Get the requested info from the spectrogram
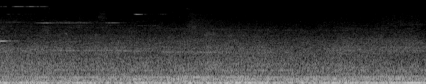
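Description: Steady deep rumbling drone, heavy in the bass, with a faint hum of a few steady tones above it: a produced sound effect under an animated logo intro, not a real vehicle.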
